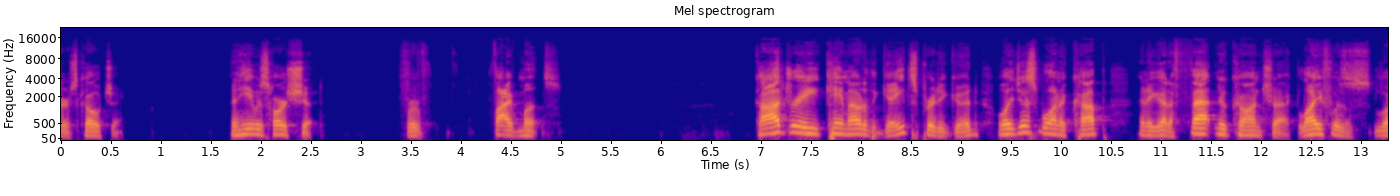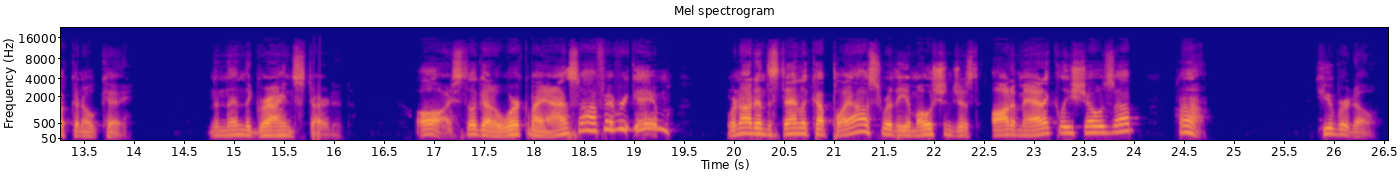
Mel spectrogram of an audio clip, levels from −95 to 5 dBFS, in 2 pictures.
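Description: At about 15.8 s, just after "then the grind", the speech jumbles for a fraction of a second, a brief garbled stutter, over by 15.86 s. This is chunks out of order: one 20 ms chunk of audio arrived late and plays two chunks after its proper place, so the 60 ms stretch runs in the wrong sequence. Nothing is missing, but there are three hard joins between mismatched waveforms.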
